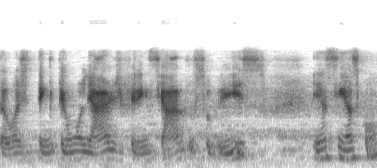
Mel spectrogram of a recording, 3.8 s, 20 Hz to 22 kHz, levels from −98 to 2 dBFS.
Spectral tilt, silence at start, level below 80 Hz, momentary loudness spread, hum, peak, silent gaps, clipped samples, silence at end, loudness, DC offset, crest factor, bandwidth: 0 dB/octave; 0 s; -76 dBFS; 18 LU; none; -4 dBFS; none; under 0.1%; 0 s; -22 LUFS; under 0.1%; 22 dB; 8 kHz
